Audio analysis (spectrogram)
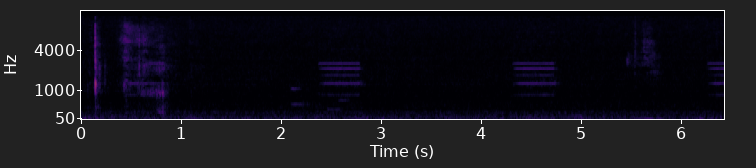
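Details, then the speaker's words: Dropped Seagate external hard drive powered via USB: short buzzy beeps about every two seconds, light stays on, platters not spinning because impact jammed the read heads. "ได้ยินไหมครับผมมันจะมีเสียงดังตื๊ดๆเป็นจังหวะนะครับไฟติดค้างนะครับพอเราเอามือจับดูมันจะนิ่งสนิทไหมมันไม่หมุนแต่จริงๆแล้วก็คืออาการนี้เนี่ยมันเป็นอาการของหัวอานซึ่งหัวอ่านมันติดขัดนะครับผมมันเกิดจากการตกกระแทก"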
